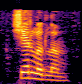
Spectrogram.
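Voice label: "серлӧдлӧм", Komi, female; kpv audio dict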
